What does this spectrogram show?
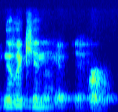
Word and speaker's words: Ntilikina: It's my Frank Ntilikina. Ntilikina. Ntilikina. Okay, Yeah. perfect. The T is silent.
